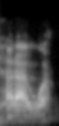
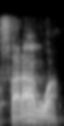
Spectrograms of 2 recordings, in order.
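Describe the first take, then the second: First: It is said with the usual Spanish pronunciation. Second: It is said with the Taíno pronunciation.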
